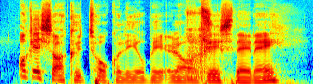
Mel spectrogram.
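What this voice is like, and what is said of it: Put-on Cockney British accent. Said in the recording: “You go British... What kind of British is that?... It's like a little bit Cockney.”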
